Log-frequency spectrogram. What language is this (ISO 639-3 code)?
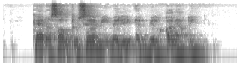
ara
